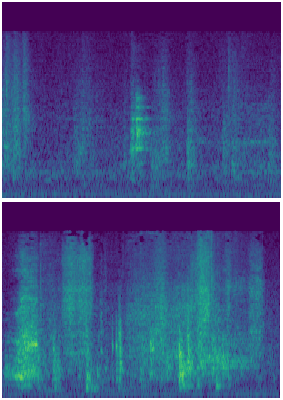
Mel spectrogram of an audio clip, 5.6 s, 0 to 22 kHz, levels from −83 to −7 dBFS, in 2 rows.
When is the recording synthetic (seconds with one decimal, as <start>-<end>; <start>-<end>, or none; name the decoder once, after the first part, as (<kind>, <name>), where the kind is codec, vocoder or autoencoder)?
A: 0.0-3.9 (vocoder, BigVGAN v2)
